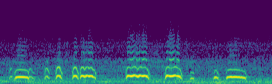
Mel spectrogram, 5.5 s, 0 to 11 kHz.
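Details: Owl from an owl-cam nest box, calling for dinner in January 2015: a series of low, double-toned hoots, some short and clipped, others longer and wavering, spaced irregularly over several seconds.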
